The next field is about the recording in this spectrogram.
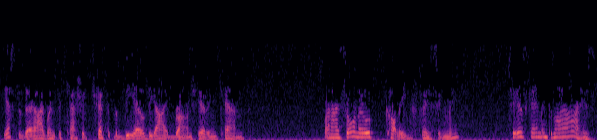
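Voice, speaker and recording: A man's voice: a little high, lively intonation, brisk. An actor playing a naive new millionaire in a radio comedy, earnest and hesitant, bumbling as he tries to please. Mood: earnest, self-important. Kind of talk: radio comedy drama acting. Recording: muffled, husky-sounding radio drama recording.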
